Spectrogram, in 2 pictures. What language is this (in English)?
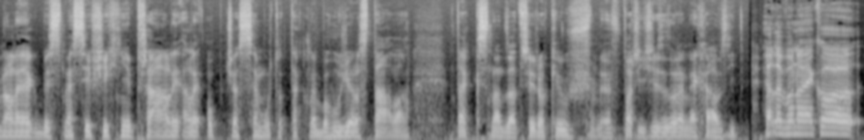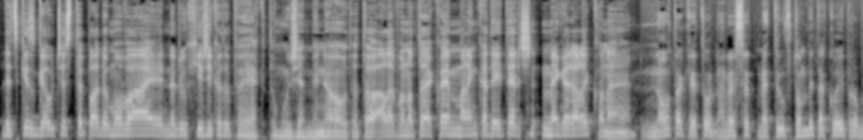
Czech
